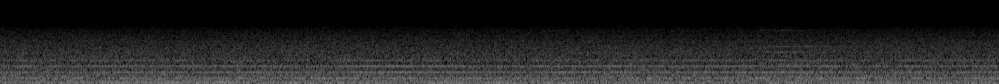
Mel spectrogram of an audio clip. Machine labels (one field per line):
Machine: fan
